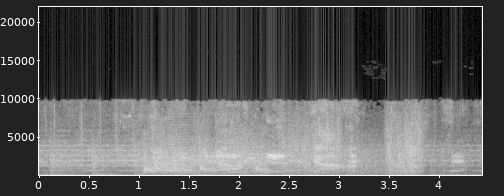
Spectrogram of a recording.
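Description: Dramatic background music under crashing battle sound effects, with wavering shouts or cries over them from about a second in.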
